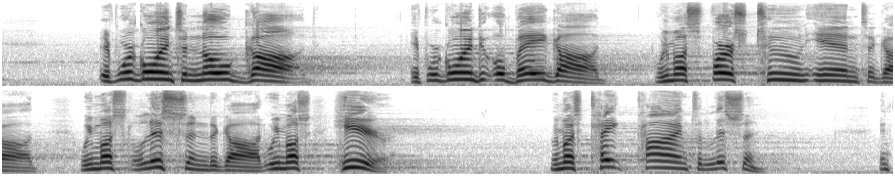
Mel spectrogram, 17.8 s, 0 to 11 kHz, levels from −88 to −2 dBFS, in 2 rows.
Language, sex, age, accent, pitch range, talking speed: English, male, 40-59, American, 205-255 Hz, 115 wpm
